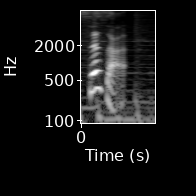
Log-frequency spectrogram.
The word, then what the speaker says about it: SZA: time to learn how to pronounce her name because you're going to keep hearing it welcome to Ms mojo and today we'll be counting down the top 5 facts about cezzah before we begin we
